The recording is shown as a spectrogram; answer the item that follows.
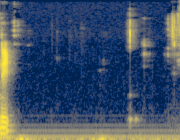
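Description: A pause in the narration: near silence over a faint steady low hum, with a single short computer mouse click about a second and a half in.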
